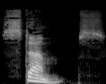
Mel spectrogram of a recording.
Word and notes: stamps: British English

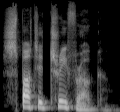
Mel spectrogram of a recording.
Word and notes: spotted tree frog: British English

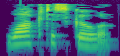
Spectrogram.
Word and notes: walk to school: British English

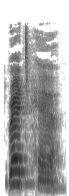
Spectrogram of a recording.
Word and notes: red hair: British English

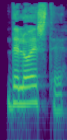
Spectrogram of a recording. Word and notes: del oeste: Spain

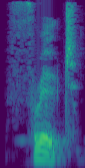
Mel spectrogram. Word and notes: fruit: British English

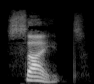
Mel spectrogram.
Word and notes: site: British English

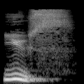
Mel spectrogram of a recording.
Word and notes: use: British English

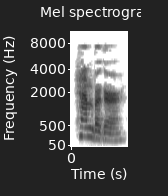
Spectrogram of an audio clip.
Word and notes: hamburger: British English

